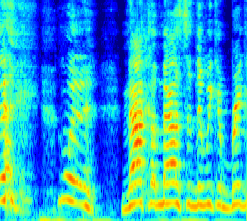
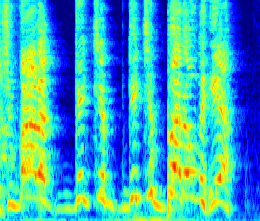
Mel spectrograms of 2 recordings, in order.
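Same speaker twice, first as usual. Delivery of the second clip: high, urgent, loud calling out; 6 semitones higher than usual. Player in a game session, in character, calling to shyvana, yelling. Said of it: "And I'm yelling".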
